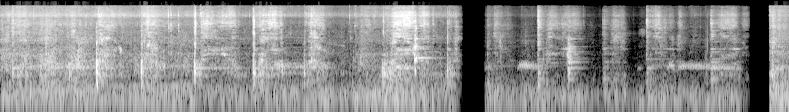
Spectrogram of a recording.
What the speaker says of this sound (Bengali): সর্ষে আর লঙ্কা বাটা দিয়ে একটু কষিয়ে নেব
